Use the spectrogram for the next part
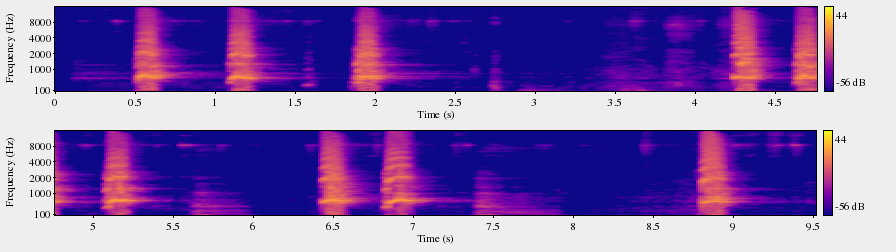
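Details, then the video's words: A dog barks in loud, sharp bursts, some in quick pairs, with pauses between. It is barking at a switched-off heater after discovering that its bark echoed inside the heat outlet. "Dog barking at heater"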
